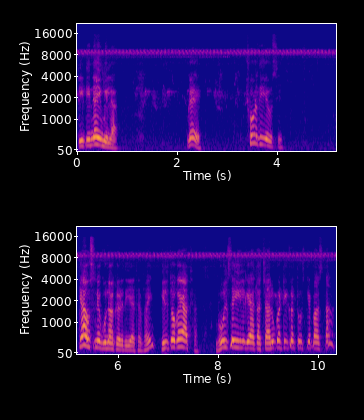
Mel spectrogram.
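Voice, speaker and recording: Man, spiritual teacher, informal talk, conversational storyteller, asks if you follow, slightly high voice. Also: expressive, unhurried, long pauses, no echo. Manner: conversational, tells personal stories, asks listeners if they follow.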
